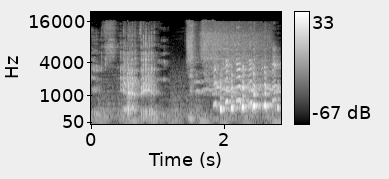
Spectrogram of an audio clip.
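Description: A loud, drawn-out burp at a tabletop game session, with a rough, croaking tone, preceded by shorter guttural bursts.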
